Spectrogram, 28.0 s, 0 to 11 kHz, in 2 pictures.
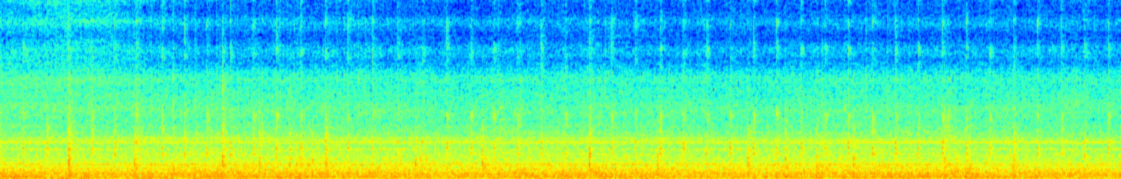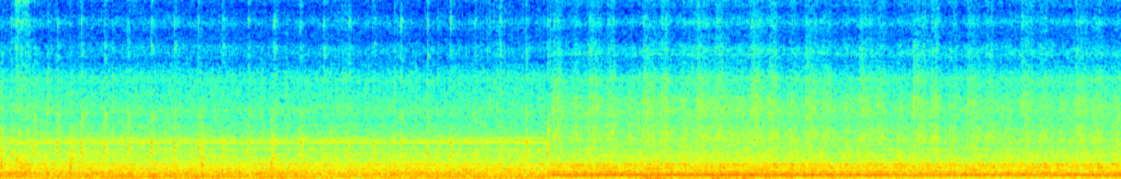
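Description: Class 37 diesel-electric locomotive's English Electric V12 engine idling, a steady drone with a high steady whistle above it, while railway coaches roll past on the adjacent line. About two-thirds of the way in, the sound switches abruptly to a louder, lower steady idle of other mainline diesel locomotives standing side by side.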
